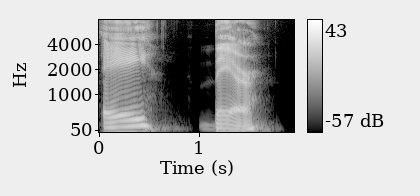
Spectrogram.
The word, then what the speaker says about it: Aber: First off, it's pronounced A-Bear.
